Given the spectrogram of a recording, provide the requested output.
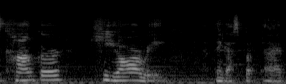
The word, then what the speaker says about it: Chiari: You notice her t-shirts, and it says Conquer Chiari. I think I pronounced that correctly?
